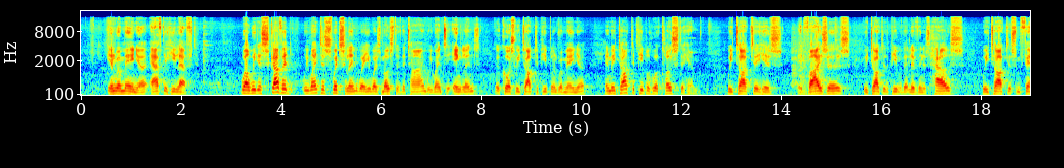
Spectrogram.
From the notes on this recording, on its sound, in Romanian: Înregistrare live de la conferința de presă.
